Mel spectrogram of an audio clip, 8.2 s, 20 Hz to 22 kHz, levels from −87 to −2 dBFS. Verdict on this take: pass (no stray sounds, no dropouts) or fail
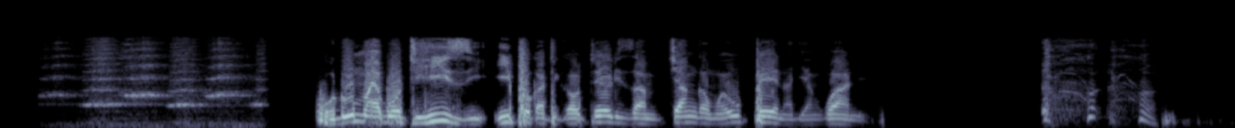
fail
